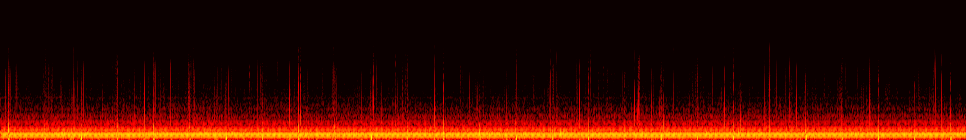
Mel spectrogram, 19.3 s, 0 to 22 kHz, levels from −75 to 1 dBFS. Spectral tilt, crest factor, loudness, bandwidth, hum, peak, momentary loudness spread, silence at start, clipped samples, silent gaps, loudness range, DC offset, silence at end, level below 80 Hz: -11.5 dB/octave; 14 dB; -28 LUFS; 3.6 kHz; none; -12 dBFS; 1 LU; 0 s; under 0.1%; none; 0 LU; under 0.1%; 0 s; -40 dBFS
